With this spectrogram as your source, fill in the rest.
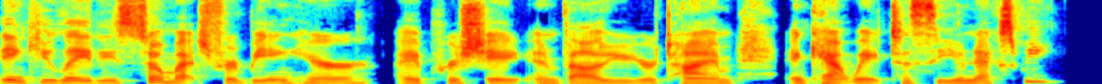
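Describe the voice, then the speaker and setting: With an ordinary speaking voice, a woman talks at a moderate pace and a fairly low pitch with lively intonation, in a very clean recording with a silent background and a dry, close sound with no echo. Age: 60s. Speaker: podcast host and literary consultant. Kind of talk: casual chat; promotional outro.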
